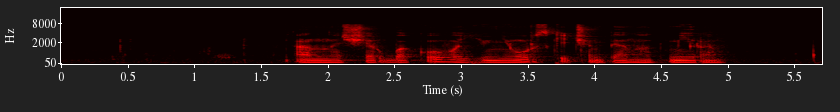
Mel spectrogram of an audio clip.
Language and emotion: Russian, neutral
